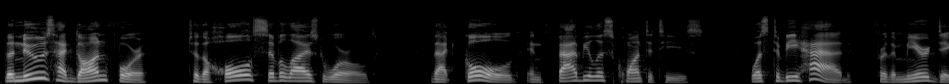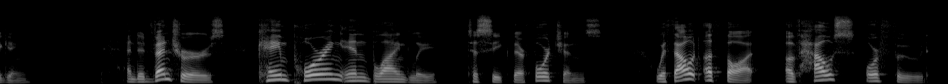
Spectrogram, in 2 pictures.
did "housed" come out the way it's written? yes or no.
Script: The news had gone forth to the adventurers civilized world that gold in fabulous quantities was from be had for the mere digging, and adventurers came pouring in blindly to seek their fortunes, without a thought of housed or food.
no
